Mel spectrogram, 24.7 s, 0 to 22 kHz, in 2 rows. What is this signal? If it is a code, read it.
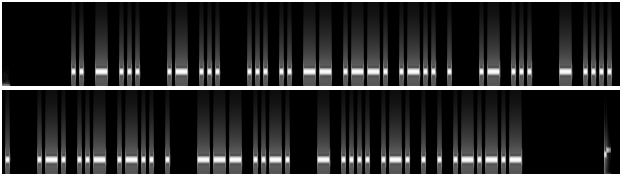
Morse code, heard as a keyed tone, about 15 wpm, 700 Hz. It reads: ITS AS SIMPLE AS THE RULE OF THREE.
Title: Sentences from Top 1000 Words - Review Part 2 - 15wpm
